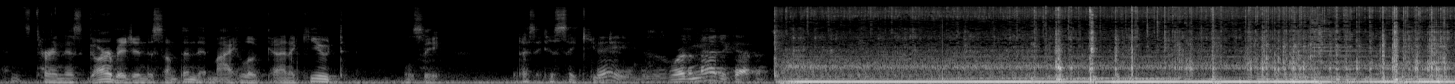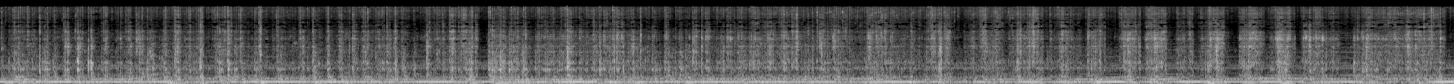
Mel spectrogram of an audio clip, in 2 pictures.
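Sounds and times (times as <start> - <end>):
lathe motor hum: 7.8 - 29.0
tool scraping spinning wood: 7.8 - 29.0.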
